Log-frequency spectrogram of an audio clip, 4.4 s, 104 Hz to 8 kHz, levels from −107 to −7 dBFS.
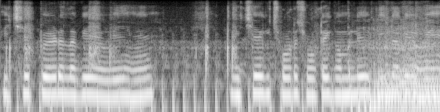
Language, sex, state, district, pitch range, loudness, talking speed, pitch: Hindi, male, Uttar Pradesh, Shamli, 180-200 Hz, -14 LUFS, 175 wpm, 195 Hz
